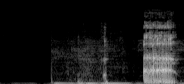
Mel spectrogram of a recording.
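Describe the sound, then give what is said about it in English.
A low, rumbling burp comes in after a moment of silence, rising into a loud, drawn-out belch with a strong tonal growl near the end, made while clearing the throat before a read. No one speaks. “I got burped, but he left my mic on.”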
